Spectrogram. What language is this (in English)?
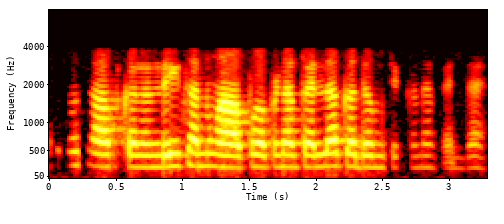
Punjabi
